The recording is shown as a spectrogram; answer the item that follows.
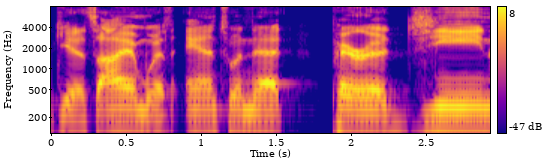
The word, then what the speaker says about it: Peragine: I am with Antoinette Peragine with a hard G.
